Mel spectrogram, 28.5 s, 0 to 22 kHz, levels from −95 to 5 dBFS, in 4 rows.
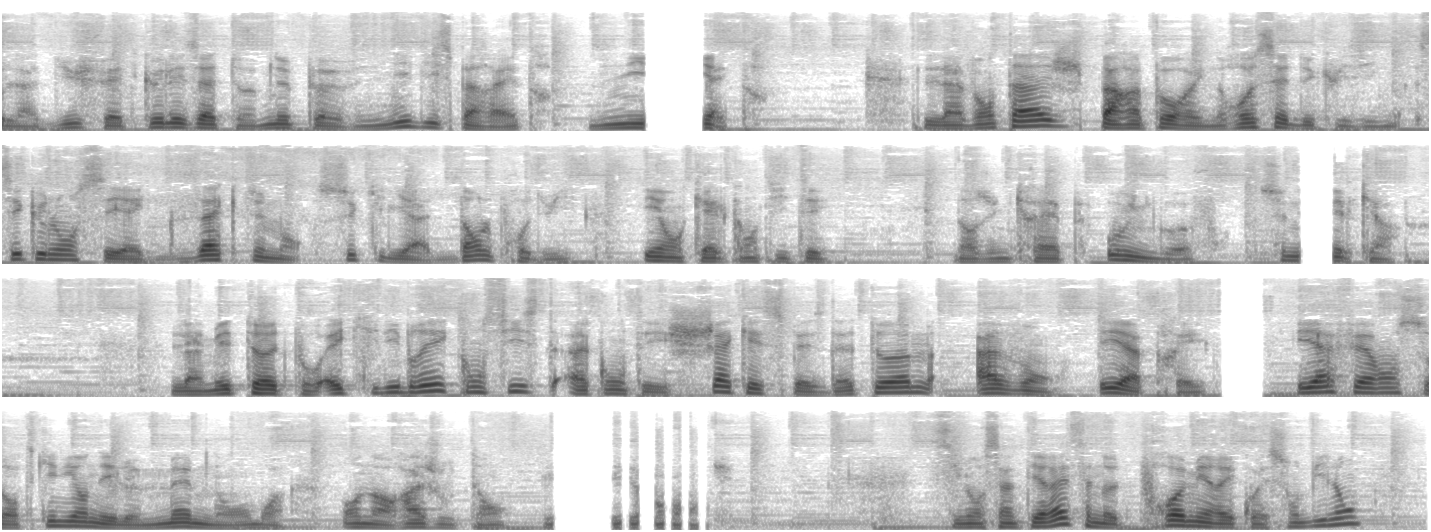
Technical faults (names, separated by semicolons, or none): digital broadcast dropout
